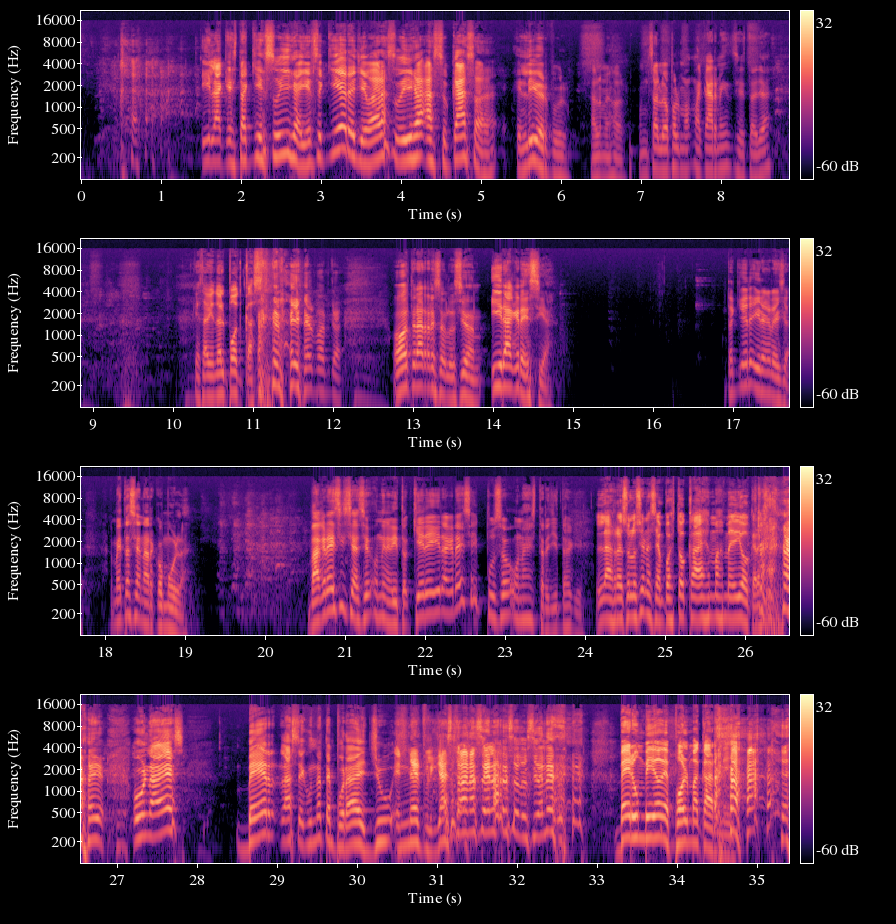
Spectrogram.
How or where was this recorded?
live audience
